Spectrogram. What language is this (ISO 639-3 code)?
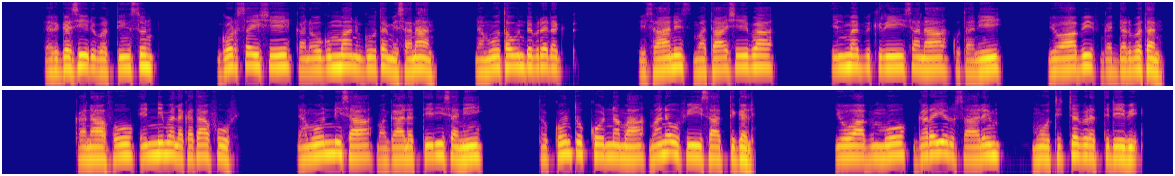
orm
